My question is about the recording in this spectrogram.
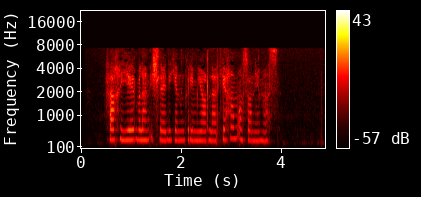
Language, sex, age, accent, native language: Uzbek, female, 18-24, Namangan, Uzbek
